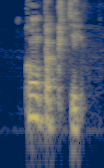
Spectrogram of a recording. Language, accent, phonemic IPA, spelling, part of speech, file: French, Canada, /kɔ̃.kɔk.te/, concocter, verb, LL-Q150 (fra)-concocter.wav
- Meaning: to concoct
